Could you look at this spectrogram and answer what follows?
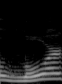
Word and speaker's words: lore: The lore created around the bar, the lore. For pronunciation, notice it's the same as or, and then just add an L. Lore, lore.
